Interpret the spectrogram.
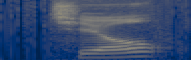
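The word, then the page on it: qiu: tone 2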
